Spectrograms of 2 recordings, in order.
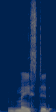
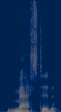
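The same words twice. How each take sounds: First: "masted" with a long A, like "maysted"; mispronounced masted. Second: Said in the usual way. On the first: Real, not acted. Reader slips describing the ship, "masted" as "maysted". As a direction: say "masted" to rhyme with "pasted". Slip, corrected right after.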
